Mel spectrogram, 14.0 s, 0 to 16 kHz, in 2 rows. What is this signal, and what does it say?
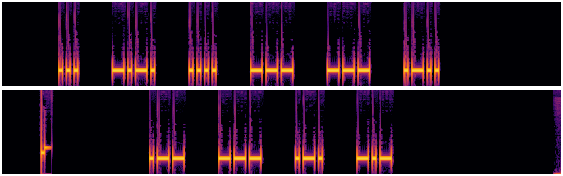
Morse code, heard as a keyed tone, about 25 wpm, spaced as for 14 wpm, 700 Hz. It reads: SCHOOL WORK
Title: 3x Character Spacing - Top 300 Words - 25wpm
